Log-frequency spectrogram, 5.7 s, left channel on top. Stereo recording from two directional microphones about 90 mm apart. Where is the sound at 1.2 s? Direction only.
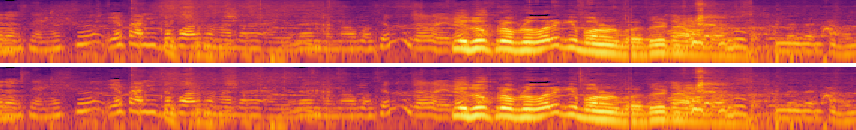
30° right (ahead or behind).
